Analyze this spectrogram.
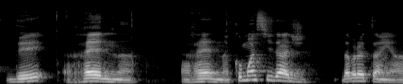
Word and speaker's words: Rennes: Rennes. Como a cidade da Bretanha? Rennes.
